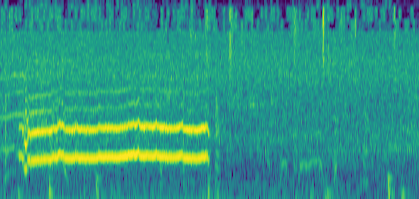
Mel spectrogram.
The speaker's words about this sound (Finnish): Me osataan kohdata aika hyvin koiria, kissoja, mutta aika kaukainen ajatus on jo monelle se, että mitä se kanan elämä on. Onko kana muutakin kuin se, että se munii. Me arvostetaan myös sitä niin kuin kanan elämää.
